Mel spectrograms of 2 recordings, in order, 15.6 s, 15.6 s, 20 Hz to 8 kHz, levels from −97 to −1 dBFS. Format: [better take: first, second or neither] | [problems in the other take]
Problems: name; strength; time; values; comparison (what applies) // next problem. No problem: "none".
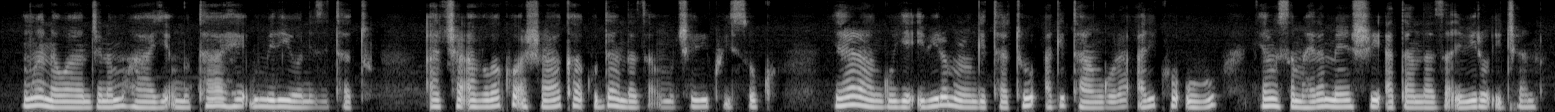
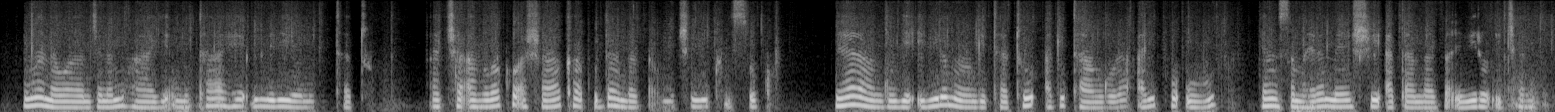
first | noise reduction (neural mask model RNNoise)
